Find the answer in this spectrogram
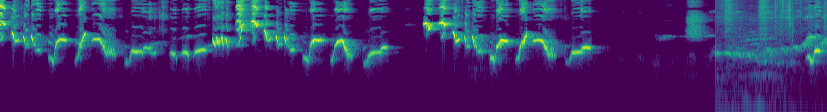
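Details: White-rumped shama roused by a lure into fighting and full song: fast, varied phrases of looping, slurred whistles and chattering notes in two long bursts, then a short pause before quieter sounds resume.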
